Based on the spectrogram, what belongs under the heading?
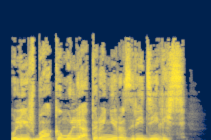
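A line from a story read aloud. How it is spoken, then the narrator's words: Anxious breathy exclamation. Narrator (Russian): взволнованно выдохнул он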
